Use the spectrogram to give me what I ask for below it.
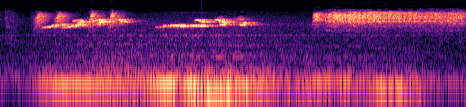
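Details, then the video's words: Pancawarna bird delivering quick whistled chirps and a gliding slurred phrase, then breaking into a loud continuous buzzy rattle. "suara burung pancawarna"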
